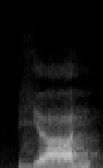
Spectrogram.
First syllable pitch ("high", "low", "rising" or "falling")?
rising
